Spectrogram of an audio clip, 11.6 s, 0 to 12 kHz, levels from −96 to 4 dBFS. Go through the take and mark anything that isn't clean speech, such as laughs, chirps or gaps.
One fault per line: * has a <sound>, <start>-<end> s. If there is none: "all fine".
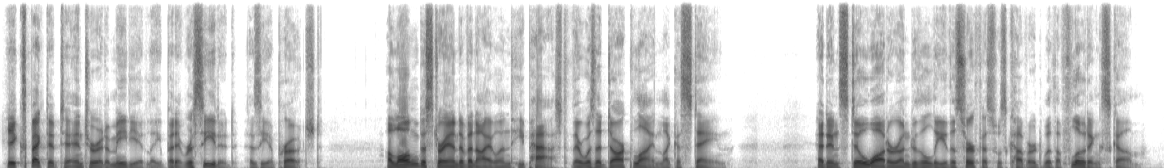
all fine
